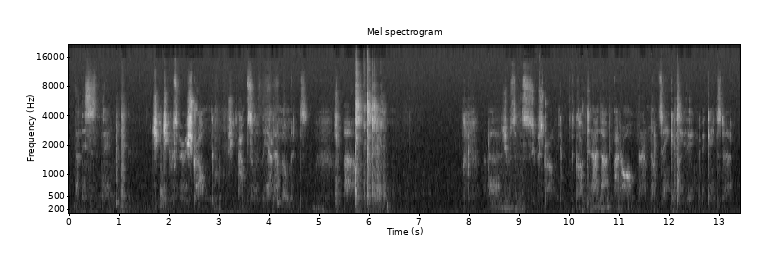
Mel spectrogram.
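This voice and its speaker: A man whispering in a British accent, with long, frequent pauses, over noticeable background noise. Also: moderate pace. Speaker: ASMR creator. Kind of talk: ASMR whisper ramble while doing makeup. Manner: whispered, rambling, chatty.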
